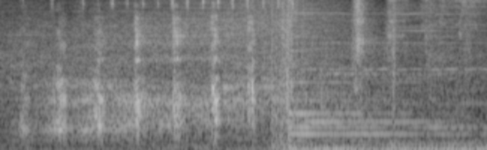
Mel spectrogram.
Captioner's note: sinister laughter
